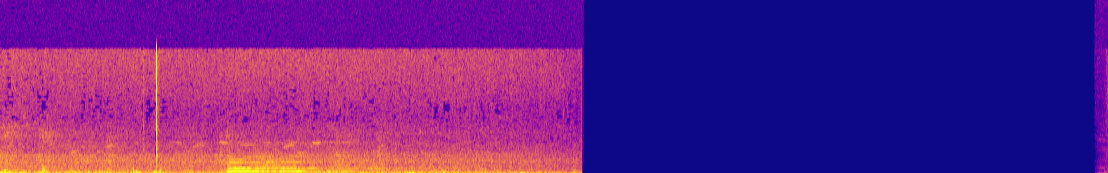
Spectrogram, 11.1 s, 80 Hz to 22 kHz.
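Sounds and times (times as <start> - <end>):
train horn blast: 2.2 - 4.6.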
